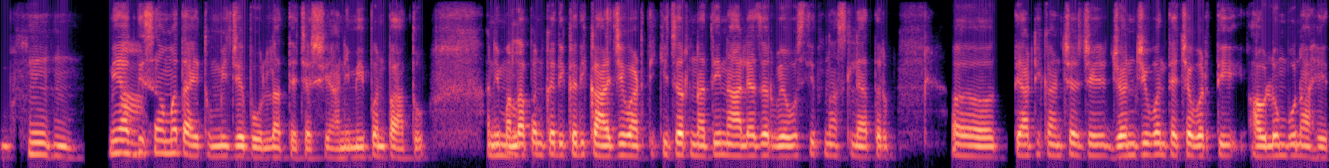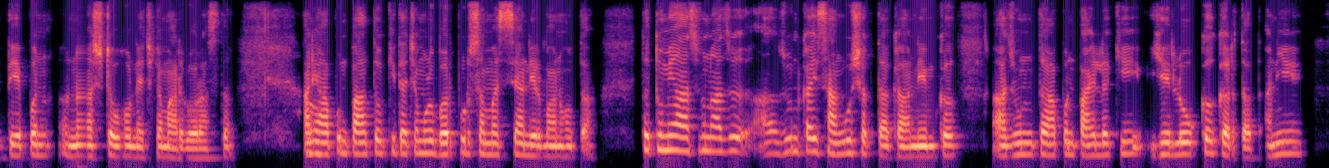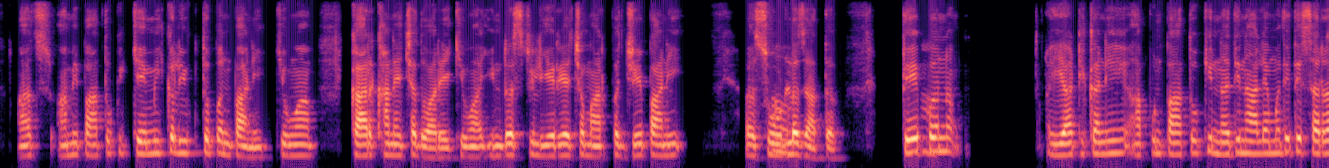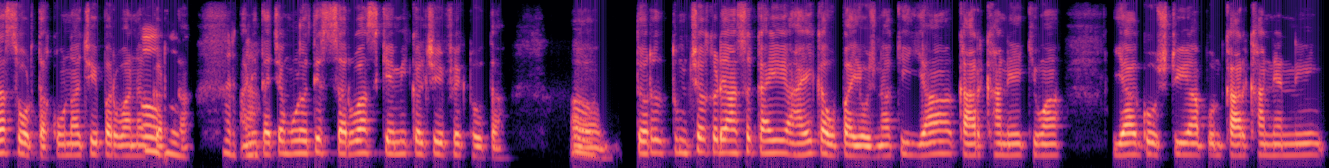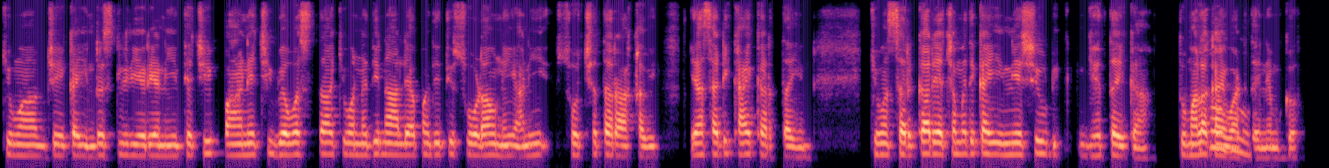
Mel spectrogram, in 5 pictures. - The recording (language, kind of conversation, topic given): Marathi, podcast, आमच्या शहरातील नद्या आणि तलाव आपण स्वच्छ कसे ठेवू शकतो?
- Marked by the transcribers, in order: "अजून" said as "आसून"; in English: "केमिकलयुक्त"; in English: "इंडस्ट्रियल एरियाच्या"; in English: "केमिकलचे इफेक्ट"; in English: "इंडस्ट्रियल एरियानी"; in English: "इनिशिव्ह"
